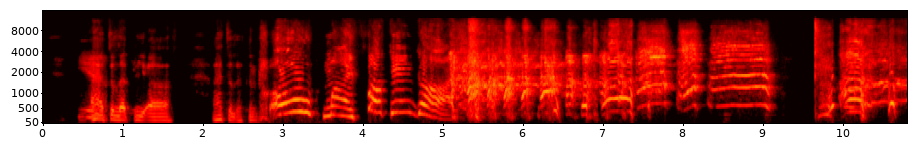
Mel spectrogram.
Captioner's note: laughter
